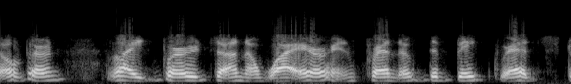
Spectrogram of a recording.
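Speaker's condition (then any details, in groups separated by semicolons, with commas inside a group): ALS, mild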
